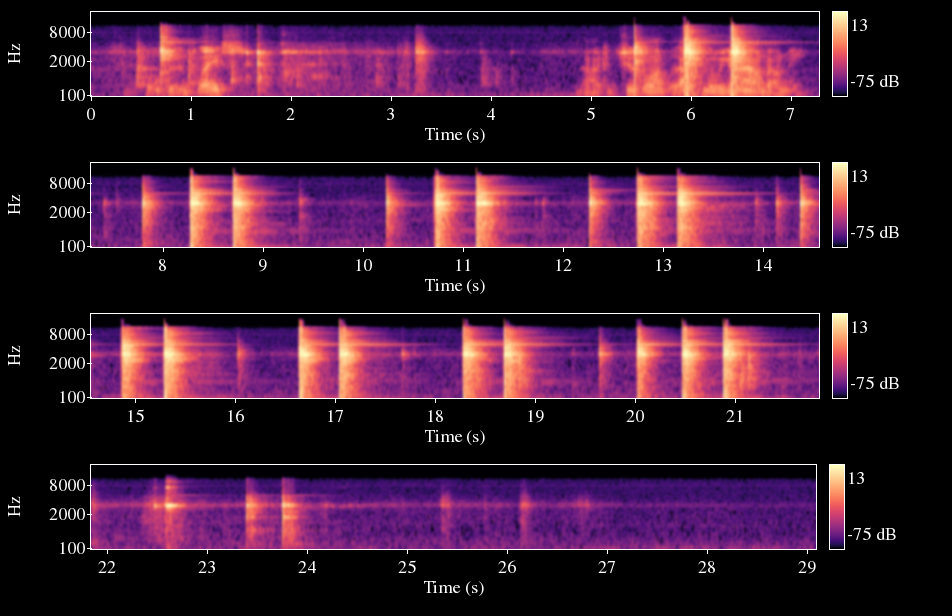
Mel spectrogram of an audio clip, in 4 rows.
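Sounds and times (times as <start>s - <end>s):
hammer striking chisel on steel: 0.6s - 1.2s, 5.4s - 7.0s, 7.8s - 9.5s, 10.2s - 21.6s.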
